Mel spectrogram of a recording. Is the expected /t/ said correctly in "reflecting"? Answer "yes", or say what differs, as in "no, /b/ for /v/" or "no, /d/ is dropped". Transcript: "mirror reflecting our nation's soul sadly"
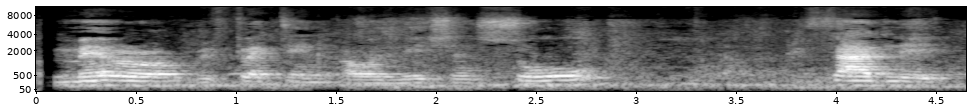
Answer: yes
